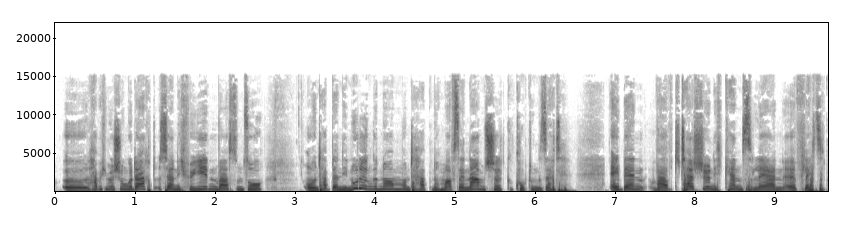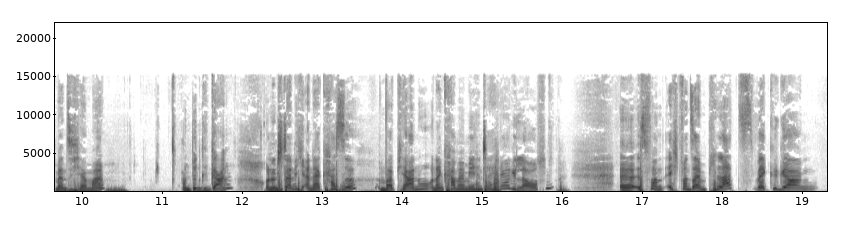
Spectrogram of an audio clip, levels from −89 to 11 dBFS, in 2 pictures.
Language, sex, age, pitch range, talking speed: German, female, 20-39, 245-300 Hz, 210 wpm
